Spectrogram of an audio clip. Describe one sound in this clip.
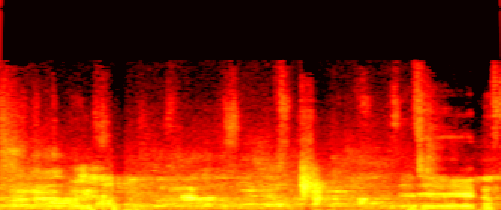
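A billiard cue strikes a ball with a sharp click.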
